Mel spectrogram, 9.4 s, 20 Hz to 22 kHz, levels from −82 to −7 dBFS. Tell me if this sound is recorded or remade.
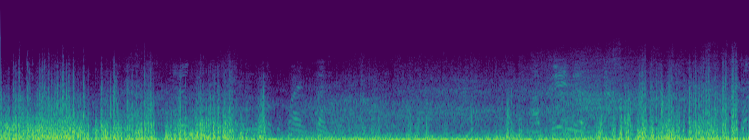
recorded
